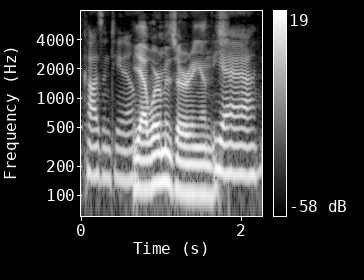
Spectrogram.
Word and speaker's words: Cosentino: for five years and I've been saying your name wrong for five years here's the thing don't get no one get mad at Aaron because you're saying it probably the correct Italian way you know but my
